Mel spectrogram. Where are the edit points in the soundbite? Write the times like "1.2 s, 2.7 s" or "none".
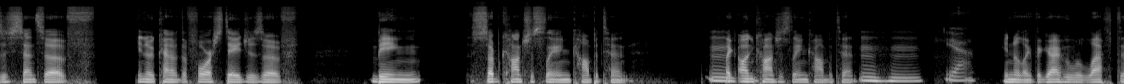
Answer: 9.3 s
